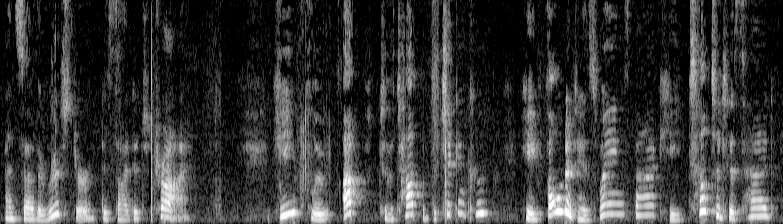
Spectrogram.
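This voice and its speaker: A woman reading a children's storybook aloud as a religious education storyteller, with an expressive, animated delivery. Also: high-pitched, slow, slight background noise.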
